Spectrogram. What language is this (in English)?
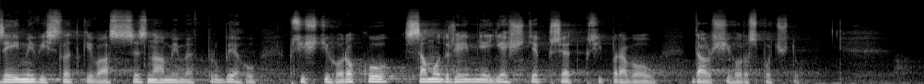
Czech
